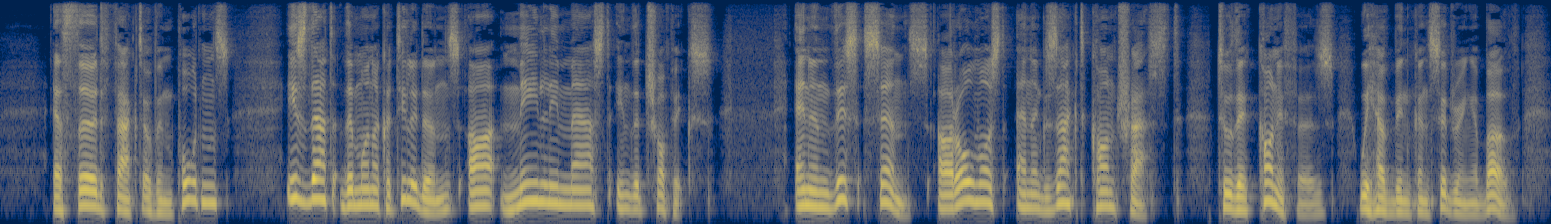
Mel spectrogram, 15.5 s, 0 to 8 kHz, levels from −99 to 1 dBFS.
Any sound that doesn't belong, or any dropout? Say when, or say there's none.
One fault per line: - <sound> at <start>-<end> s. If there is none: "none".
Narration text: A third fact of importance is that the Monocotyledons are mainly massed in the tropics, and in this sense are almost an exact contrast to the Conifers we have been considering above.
none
